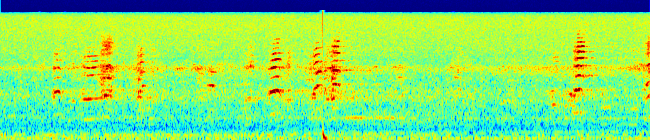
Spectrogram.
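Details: Several Canada geese honking on a Thursday night in October at Sapsucker Woods Pond, Cornell Lab of Ornithology, as flocks fly over and land; clustered harsh honks, then a pause, then more calls, over steady rumble.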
